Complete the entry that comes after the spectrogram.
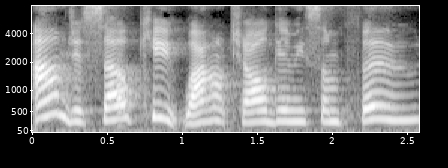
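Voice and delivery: Southern Tennessee-accented dog voice. The speaker voices their dog, who is from Tennessee, in Myrtle's Tennessee-accent voice. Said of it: "when I give her a voice, that voice is like this".

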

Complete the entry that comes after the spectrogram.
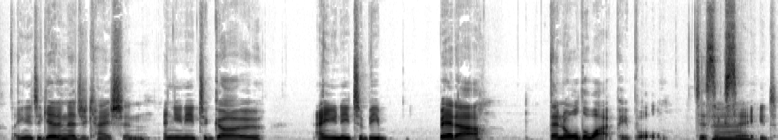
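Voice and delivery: ordinary delivery

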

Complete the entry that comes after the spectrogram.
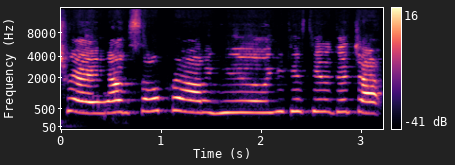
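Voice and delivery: sweet, kindly tone. Trey imagines the voice of a woman he misses, imitating a nice, sweet voice. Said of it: "that nice, sweet voice like that".

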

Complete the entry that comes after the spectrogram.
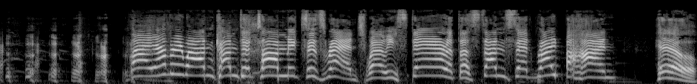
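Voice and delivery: squeaky, thin silent-film star voice. Imitating someone inviting everyone to a ranch: squeaky Tom Mix voice. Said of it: "with that squeaky voice".

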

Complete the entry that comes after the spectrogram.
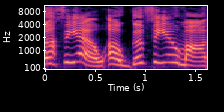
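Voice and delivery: put-on bratty, mouthy kid voice with New York accent. Retelling what a kid said after his candy was stolen: imitating a typical Long Island kid. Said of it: "It was a typical Long Island kid".

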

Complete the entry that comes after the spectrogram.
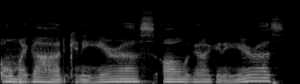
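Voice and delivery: fretful, worried, self-conscious tone. Retelling what a self-conscious girl kept asking: imitating self-conscious worry. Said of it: "self-conscious, like".

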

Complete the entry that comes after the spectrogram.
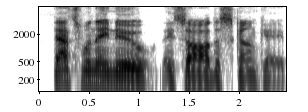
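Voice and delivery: utterly solemn, dead-serious documentary narrator voice, played straight. Recalling watching Unsolved Mysteries as a kid, the speaker imitates Robert Stack's dead-serious voice. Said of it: "in his dead ass serious voice".

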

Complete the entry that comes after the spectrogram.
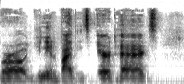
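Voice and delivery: ordinary delivery

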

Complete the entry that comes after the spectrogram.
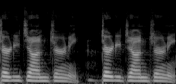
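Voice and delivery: rapid, fast delivery. Saying a tongue twister fast after being challenged: said fast. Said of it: "Say that fast ten times".

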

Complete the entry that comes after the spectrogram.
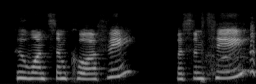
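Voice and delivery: put-on heavy New Jersey accent with a raspy smoker voice. Describing a baby video of themself at a toy kitchen, in a thick jersey accent. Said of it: "pretty thick Jersey accent".

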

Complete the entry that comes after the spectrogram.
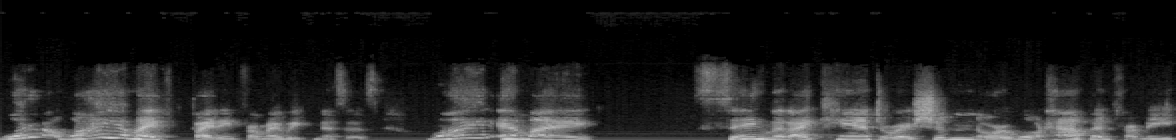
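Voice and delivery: ordinary talk

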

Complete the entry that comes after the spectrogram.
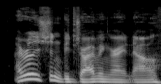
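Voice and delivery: ordinary talk

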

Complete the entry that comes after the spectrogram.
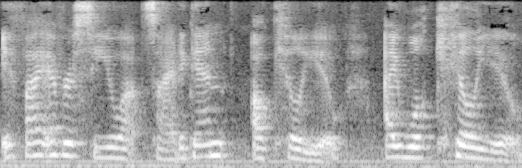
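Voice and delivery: normal talking voice

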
